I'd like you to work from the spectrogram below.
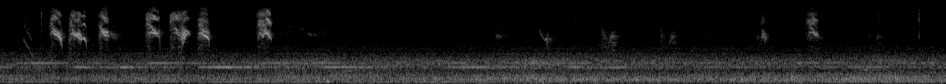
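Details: Young sparrow at Mizukami Bridge on 5 June 2021, giving a quick run of high, sharp chirps in the first three seconds, then a few fainter, scattered chirps over a steady low hum.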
